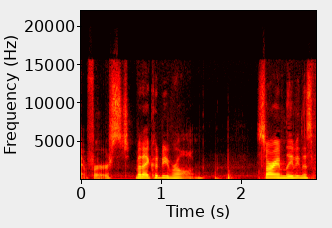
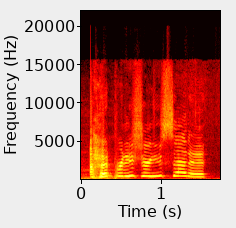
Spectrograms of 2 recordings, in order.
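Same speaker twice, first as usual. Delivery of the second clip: mock accusation; 9 semitones higher, 6 dB louder than usual. Teasing a friend back.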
